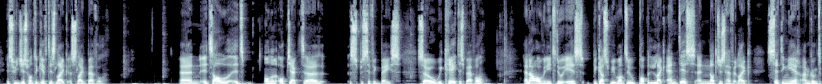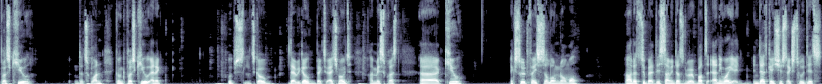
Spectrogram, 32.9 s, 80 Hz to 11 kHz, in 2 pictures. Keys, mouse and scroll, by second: 0.8-3.0 shift+drag, 3.1 scroll down 2, 3.2 alt+middle click, 3.8-4.2 scroll up 2, 4.2 middle click, 5.0 click, 8.0 alt+middle click, 8.9 w, 9.1 middle click, 14.3 middle click, 16.8 1, 18.2 middle click, 18.7 q, 19.6 click, 20.8 right click, 21.3 ctrl+z, 21.8 2, 22.2 2, 22.7 middle click, 24.1 q, 25.8 click, 29.1 right click, 29.7 middle click, 30.1 scroll down 1, 30.4 alt+middle click, 31.5 r, 31.7-32.2 scroll up 1, 32.2 middle click.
